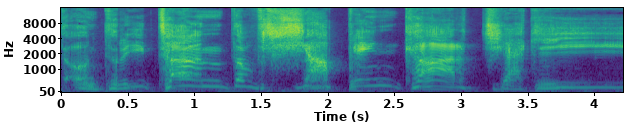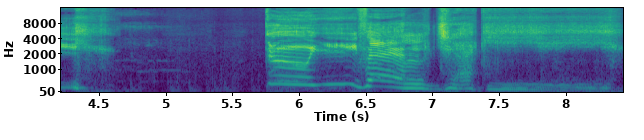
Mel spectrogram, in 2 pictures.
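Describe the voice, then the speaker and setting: A man speaks in a raspy, put-on character voice at a very slow pace. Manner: angry, pure evil.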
